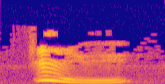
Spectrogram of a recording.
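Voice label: "日语", Mandarin Chinese; hsk; chinese-flashcards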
